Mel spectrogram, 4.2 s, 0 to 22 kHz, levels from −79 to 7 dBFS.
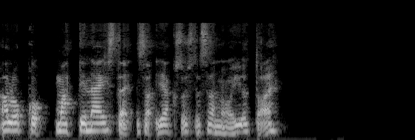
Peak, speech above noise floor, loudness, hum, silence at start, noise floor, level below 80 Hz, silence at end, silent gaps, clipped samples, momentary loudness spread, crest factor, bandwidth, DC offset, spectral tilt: -6 dBFS; 67 dB; -21 LUFS; none; 0 s; -87 dBFS; -64 dBFS; 1.4 s; none; under 0.1%; 7 LU; 16 dB; 12.5 kHz; under 0.1%; -5.5 dB/octave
